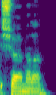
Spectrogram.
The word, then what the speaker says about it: Shyamalan: M Night Shyamalan.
